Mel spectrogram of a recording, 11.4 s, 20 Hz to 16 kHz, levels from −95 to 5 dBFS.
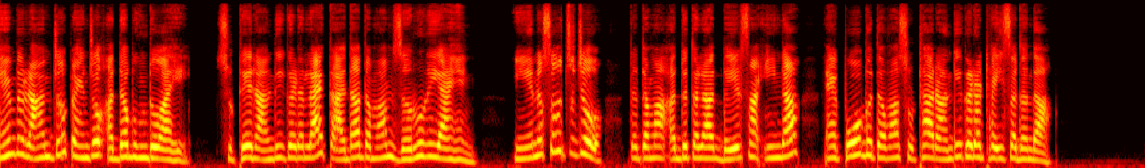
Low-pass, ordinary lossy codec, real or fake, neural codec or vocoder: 14.4 kHz; none; fake; codec, 32 kHz, 1.9 kbps, SNAC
